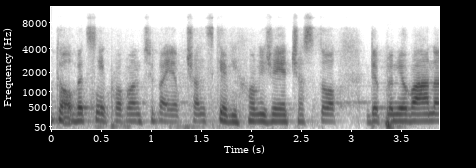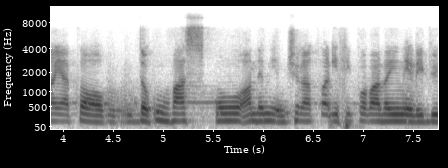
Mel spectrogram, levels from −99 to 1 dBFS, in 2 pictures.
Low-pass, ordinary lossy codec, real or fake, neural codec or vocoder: 7.2 kHz; Opus, 32 kbps; fake; codec, 16 kHz, 0.5 kbps, X-Codec, HuBERT features, trained on general audio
